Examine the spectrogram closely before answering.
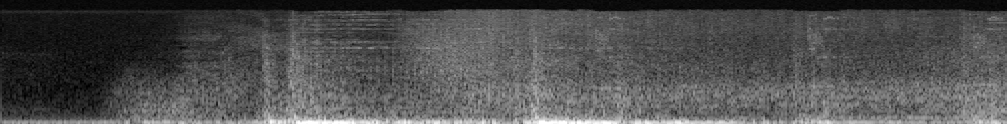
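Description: A swelling whoosh and shimmering sparkle effect rises.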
